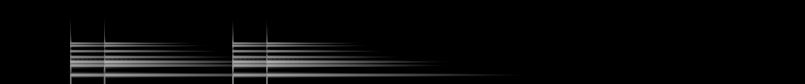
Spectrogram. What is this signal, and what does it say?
Ship's bell, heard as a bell. 4. Four half-hours of the watch have passed.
